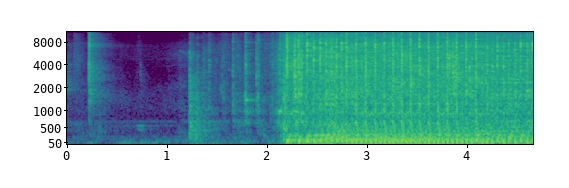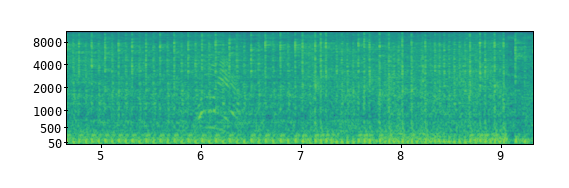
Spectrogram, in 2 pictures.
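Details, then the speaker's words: Mini bike small engine after carburetor adjustment: buzzing hard at high revs with uneven blubbery firing and occasional pops; still running rich, though better than before when it popped and blew black smoke. "it's still a little rich but I think it's way better than it was so I think we're just going to leave it it is running quite a bit rich like I just said but better than"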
